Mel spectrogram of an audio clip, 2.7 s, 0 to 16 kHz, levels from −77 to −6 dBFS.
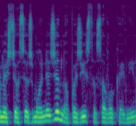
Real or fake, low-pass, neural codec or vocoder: real; 14.4 kHz; none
